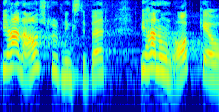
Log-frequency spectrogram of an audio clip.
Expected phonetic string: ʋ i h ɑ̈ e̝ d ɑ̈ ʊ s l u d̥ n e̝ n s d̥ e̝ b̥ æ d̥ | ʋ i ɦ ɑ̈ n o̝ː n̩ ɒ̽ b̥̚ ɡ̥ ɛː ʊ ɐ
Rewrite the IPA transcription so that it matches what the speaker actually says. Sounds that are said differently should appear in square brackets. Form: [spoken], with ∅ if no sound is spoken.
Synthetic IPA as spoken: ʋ i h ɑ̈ e̝ [n] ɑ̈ ʊ s l u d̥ n e̝ [ŋ] s d̥ e̝ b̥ æ d̥ | ʋ i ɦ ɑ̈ n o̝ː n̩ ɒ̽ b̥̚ ɡ̥ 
